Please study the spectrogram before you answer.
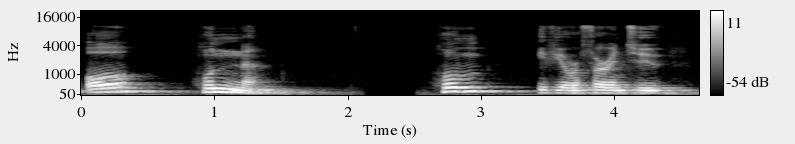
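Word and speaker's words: هنّ: It's important to note that Arab grammarians consider pronouns, for example, he, pronounced huwa, she, pronounced hiya, they, pronounced hum or hunna.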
